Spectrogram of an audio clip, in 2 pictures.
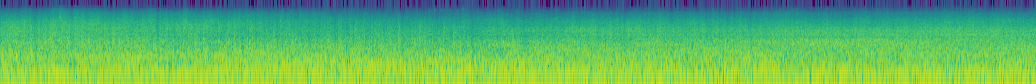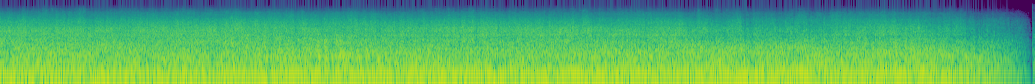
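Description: Passenger train running at speed on the track: a steady, loud rush of wheel and rail noise that fades out at the very end.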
